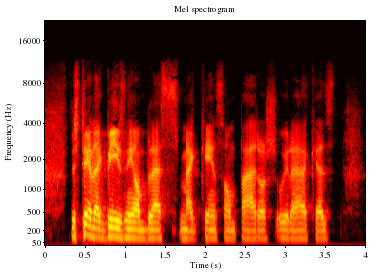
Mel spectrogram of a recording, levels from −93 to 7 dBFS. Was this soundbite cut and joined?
yes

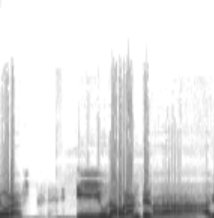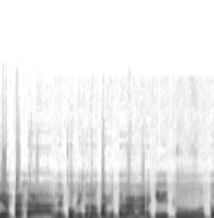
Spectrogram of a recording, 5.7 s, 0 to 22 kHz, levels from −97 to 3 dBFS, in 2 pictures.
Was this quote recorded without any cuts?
no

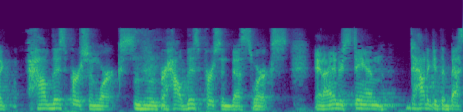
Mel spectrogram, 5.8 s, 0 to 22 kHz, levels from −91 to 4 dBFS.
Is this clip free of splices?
yes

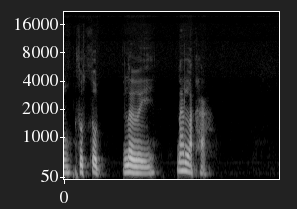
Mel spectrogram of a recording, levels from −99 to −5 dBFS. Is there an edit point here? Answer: no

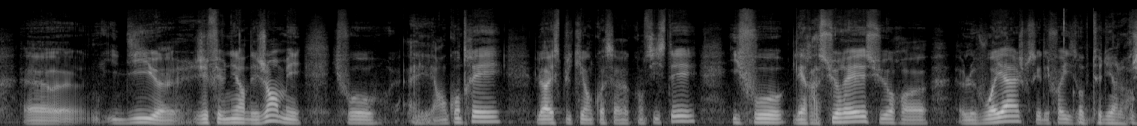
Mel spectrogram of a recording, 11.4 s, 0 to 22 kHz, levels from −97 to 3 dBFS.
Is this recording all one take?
yes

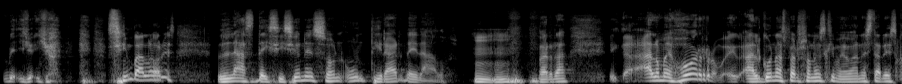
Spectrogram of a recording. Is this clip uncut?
no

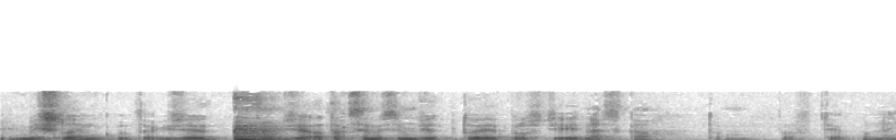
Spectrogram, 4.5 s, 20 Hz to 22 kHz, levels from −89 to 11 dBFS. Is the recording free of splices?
yes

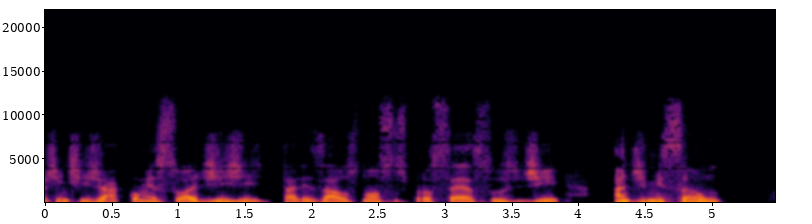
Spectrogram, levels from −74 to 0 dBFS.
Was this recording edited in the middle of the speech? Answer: no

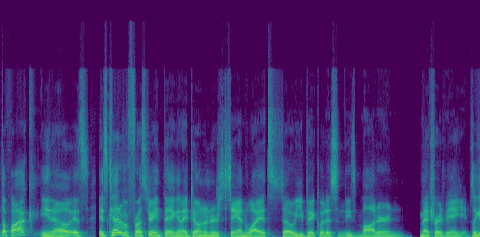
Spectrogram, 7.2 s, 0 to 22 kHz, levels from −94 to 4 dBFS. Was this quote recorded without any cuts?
no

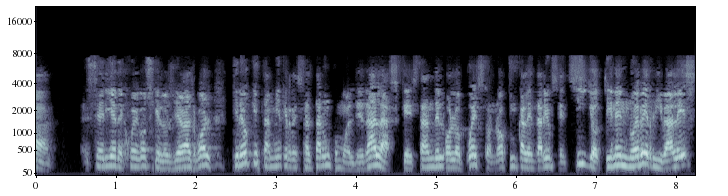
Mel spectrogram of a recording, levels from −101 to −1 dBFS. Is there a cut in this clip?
yes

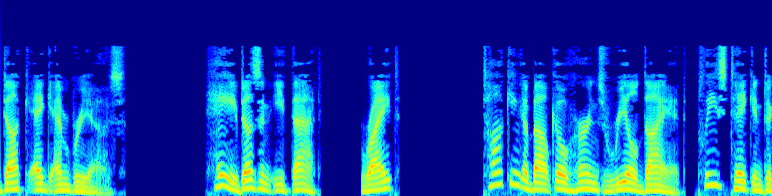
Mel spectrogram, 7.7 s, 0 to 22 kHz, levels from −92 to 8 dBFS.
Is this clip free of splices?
no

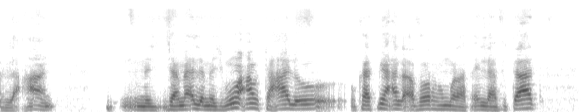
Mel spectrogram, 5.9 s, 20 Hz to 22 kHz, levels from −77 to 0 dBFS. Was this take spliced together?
no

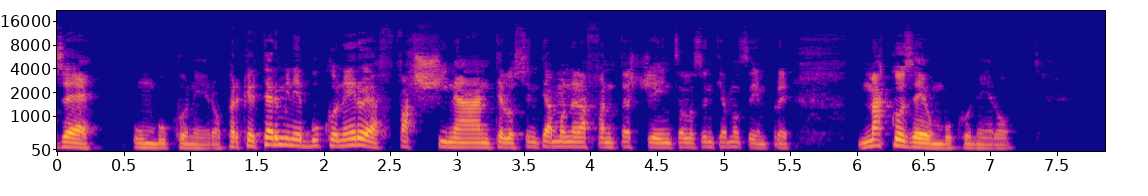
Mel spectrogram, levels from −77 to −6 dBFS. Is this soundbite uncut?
yes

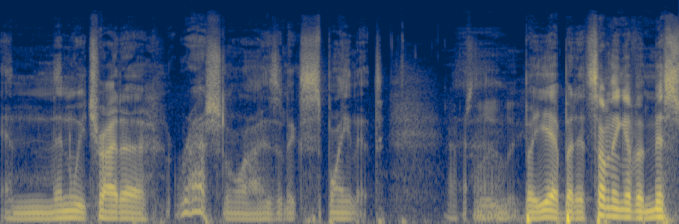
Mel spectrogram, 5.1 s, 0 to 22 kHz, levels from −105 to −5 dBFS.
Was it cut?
no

